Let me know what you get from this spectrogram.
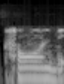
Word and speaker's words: pwned: And pawned is spelled P-W-N-E-D.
